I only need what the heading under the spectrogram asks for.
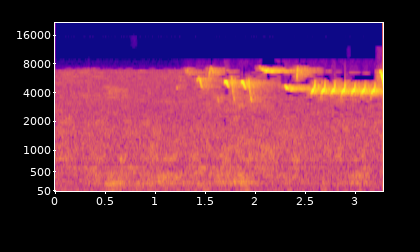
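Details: At a common kingfisher nest with young in July 2013, high, piercing whistled notes build into a fast pulsed trill near the end, above steady low environmental noise.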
